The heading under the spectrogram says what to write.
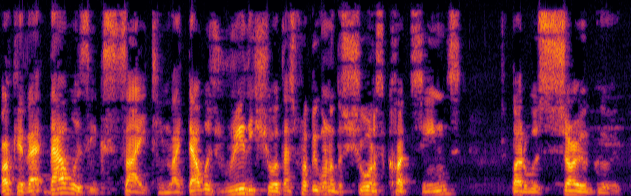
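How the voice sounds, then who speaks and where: A young man giving chatty, excitable commentary while playing a game, thinking out loud as he goes. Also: mid-range voice, moderate pace, dull audio, a little hiss or hum. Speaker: gaming youtuber. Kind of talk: casual gameplay commentary.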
